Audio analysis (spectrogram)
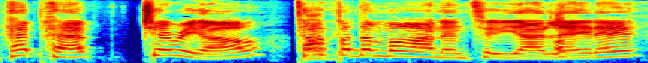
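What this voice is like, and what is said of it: Put-on British accent. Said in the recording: “use like British slang ... this accent”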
